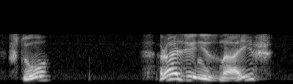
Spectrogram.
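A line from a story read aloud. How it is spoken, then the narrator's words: Laughing. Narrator (Russian): она смеялся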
